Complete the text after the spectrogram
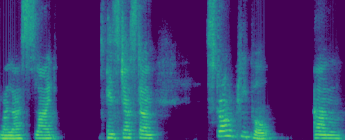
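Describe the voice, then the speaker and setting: A middle-aged woman whose first language is Afrikaans, giving an earnest, reflective talk at a meetup with many fillers and restarts while she has covid. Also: mid-range voice. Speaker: guest speaker. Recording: speaker distant from the mic.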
